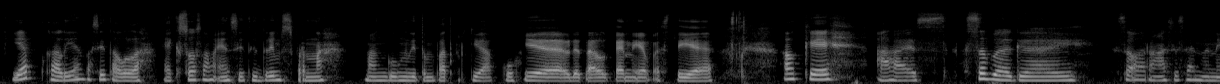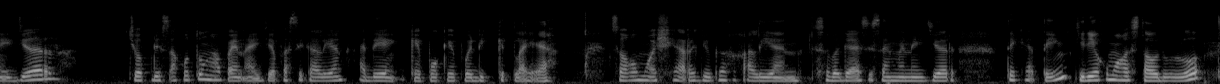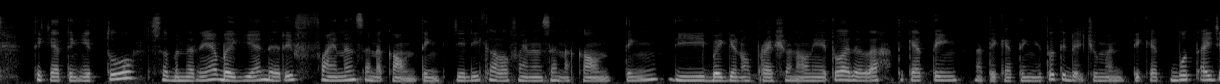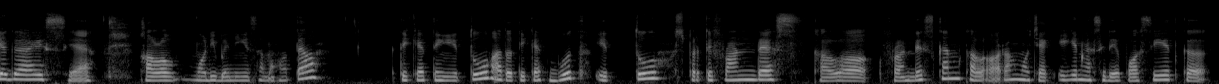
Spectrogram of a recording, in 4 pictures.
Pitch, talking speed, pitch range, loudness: 185 Hz, 145 wpm, 170-210 Hz, -33 LUFS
